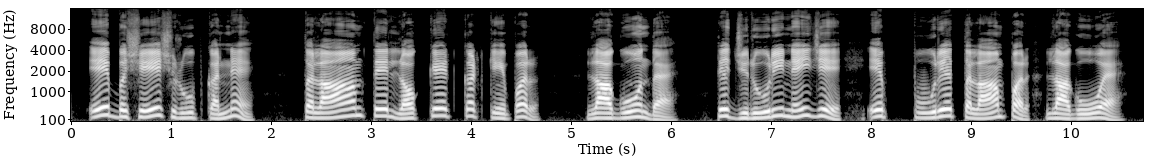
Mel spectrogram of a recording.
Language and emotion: Dogri, neutral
